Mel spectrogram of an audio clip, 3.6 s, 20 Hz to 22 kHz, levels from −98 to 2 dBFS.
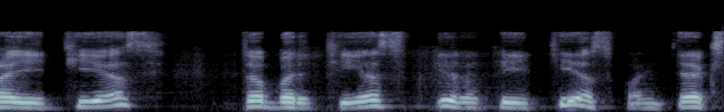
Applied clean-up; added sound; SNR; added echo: neural mask model DeepFilterNet 3.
